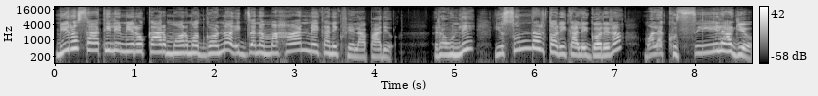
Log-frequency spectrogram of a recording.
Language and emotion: Nepali, happy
